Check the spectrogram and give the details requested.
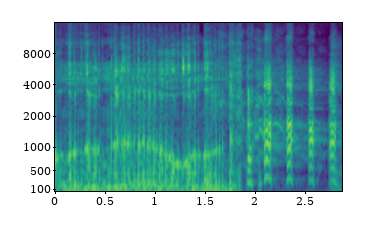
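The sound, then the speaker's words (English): A voice does a long, throaty pig grunt, rough and low, then breaks into a run of short, snorting grunts in a quick choppy rhythm. “Okay, so your word is pig.”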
